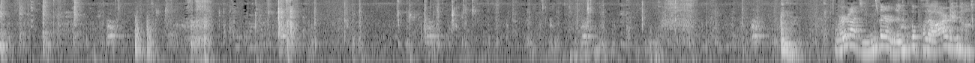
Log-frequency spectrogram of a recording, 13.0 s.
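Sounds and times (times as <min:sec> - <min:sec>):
chewing crunchy food: 0:00.0 - 0:12.1.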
